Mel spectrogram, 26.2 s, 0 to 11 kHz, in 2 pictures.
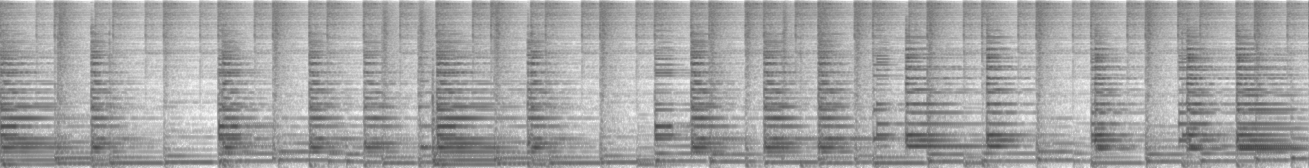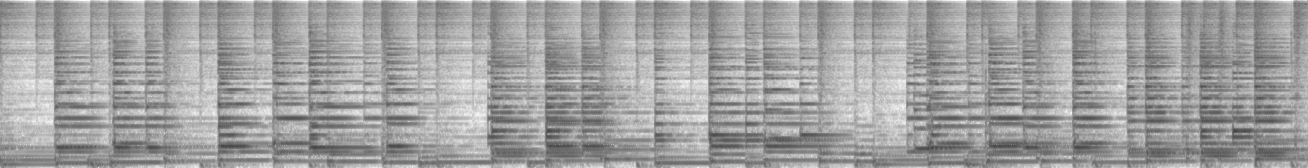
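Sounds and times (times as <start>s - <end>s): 
blues music in E: 0.0s - 26.1s.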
